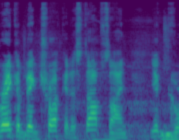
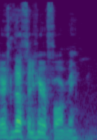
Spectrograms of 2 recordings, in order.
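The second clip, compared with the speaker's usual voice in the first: thoroughly disgusted, repulsed delivery; 5 semitones lower, 5 dB quieter than usual. Retelling what Hank said at a restaurant: imitating Hank sounding disgusted. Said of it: "you ever seen Hank when he's, he's disgusted?".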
